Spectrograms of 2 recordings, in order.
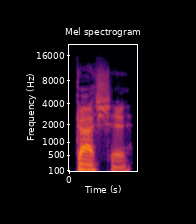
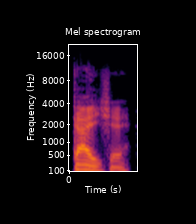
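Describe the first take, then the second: First: It is said in an Argentinian accent. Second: It is said in a southern Spanish accent. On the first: "the Argentinian version" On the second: "the southern Spanish accent. Um so it could be like calle"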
